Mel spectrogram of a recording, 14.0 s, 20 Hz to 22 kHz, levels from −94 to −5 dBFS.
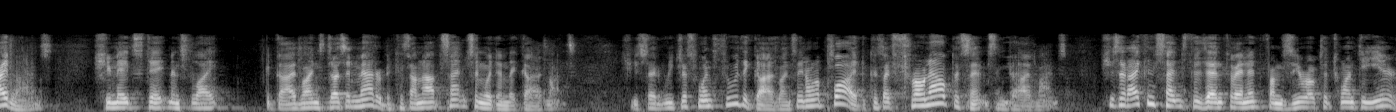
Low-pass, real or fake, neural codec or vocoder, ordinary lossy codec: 7.2 kHz; fake; codec, 44.1 kHz, 3.4 kbps, Pupu-Codec; MP3, 48 kbps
